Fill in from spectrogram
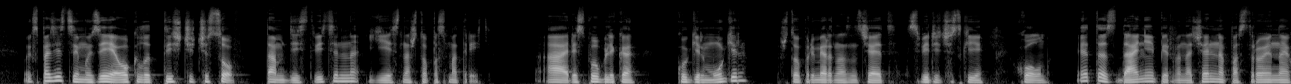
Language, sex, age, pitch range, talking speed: Russian, male, 20-39, 100-120 Hz, 115 wpm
